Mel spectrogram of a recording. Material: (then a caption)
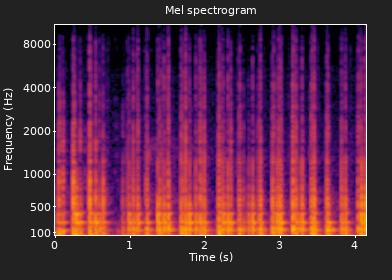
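Wood. Fingertips and short nails of both hands tap quickly on a flat, solid wooden table top. The result is a rapid, uneven run of dull, low knocks with a woody body around 130 Hz. Each tap dies out almost at once, with little brightness.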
